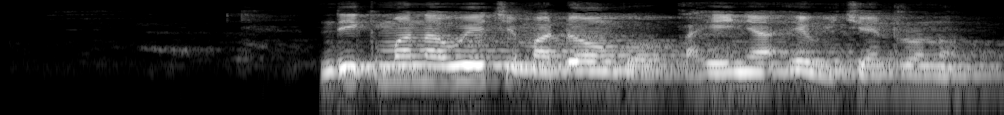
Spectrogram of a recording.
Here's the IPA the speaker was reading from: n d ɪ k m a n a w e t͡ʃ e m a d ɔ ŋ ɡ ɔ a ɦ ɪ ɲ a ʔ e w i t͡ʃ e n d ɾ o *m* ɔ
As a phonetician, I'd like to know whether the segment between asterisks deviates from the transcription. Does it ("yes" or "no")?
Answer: yes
